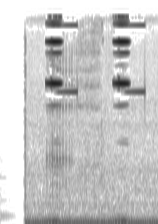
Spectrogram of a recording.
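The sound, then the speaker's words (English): Two bright electronic chimes of an internal conduction alarm ring out in succession, each a clear high tone that fades, over a steady low hum with no voices. “This is your internal conduction alarm.”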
